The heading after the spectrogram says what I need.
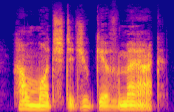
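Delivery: toneless, flat, deadpan monotone. Reading a character pressing a man about a payment: flat. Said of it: "Nate asks flatly".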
